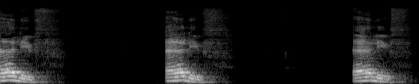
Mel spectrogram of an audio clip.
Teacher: खींचने अलिफ या गलत होगा और मोटा करना भी गलत होगा मुंह के खाली हिस्से से अदा होता है यानी मौत कैविटी से अदा होता है मौत कैविटी वह खाली · الف اس کو کھینچنا الیف یہ غلط ہوگا اور موٹا کرنا بھی غلط ہوگا · الف منہ کے خالی حصے سے ادا ہوتا ہے یعنی ماؤتھ کیوٹی سے ادا ہوتا ہے. ماؤتھ کیوٹی وہ خالی حصہ جہاں پر ہم کلی وغیرہ کے لیے پانی لے لیتے ہیں اور اس کو منہ میں روک لیتے ہیں، اس خالی حصے سے الف ادا ہوتا ہے.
